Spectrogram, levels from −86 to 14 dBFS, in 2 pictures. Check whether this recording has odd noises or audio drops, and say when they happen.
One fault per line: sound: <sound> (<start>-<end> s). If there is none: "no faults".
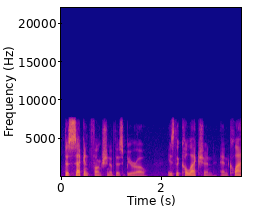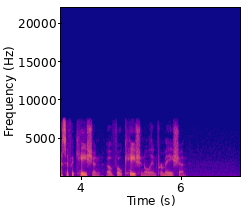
no faults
